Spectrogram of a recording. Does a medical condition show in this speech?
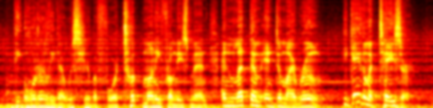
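No.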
